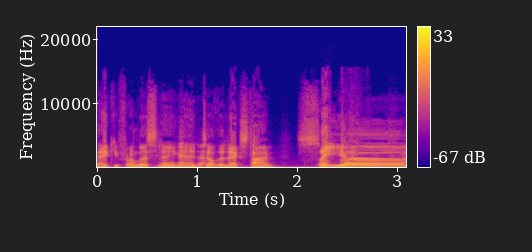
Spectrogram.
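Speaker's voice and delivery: very loud, booming radio announcer voice, drawn-out "ya". Host signs off the show for himself and his co-hosts, best radio voice. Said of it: "in my best radio voice".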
